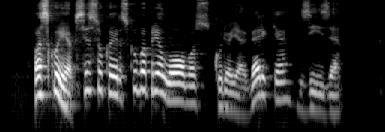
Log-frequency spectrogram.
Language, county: Lithuanian, Kaunas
